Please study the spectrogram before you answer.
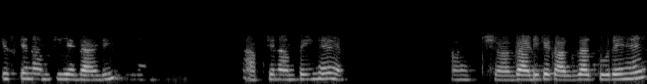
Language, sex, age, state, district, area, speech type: Hindi, female, 30-45, Rajasthan, Jaipur, urban, conversation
